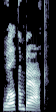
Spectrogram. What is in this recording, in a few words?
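"welcome back", British English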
